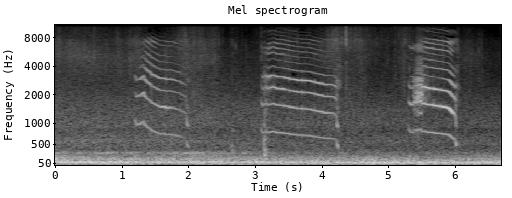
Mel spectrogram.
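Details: Three plaintive meows from an orange tabby cat with a very cute voice, each a clear, slightly falling cry about a second long, spaced a second apart, with constant low background rumble.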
